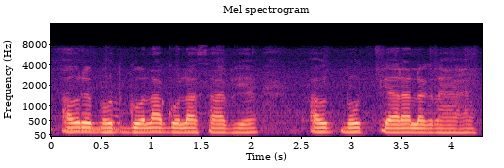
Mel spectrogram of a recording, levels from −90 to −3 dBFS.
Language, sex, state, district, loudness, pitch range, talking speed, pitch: Hindi, male, Chhattisgarh, Balrampur, -17 LUFS, 130-140 Hz, 165 wpm, 135 Hz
